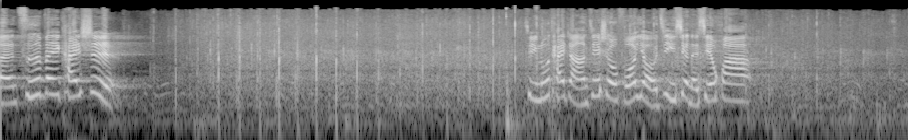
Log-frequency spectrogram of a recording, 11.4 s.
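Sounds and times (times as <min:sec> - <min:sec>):
speech: 0:00.2 - 0:01.6, 0:06.6 - 0:09.5
warm audience applause: 0:02.0 - 0:06.6, 0:08.8 - 0:11.3.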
